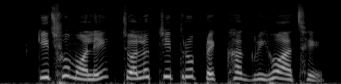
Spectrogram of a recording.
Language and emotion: Bengali, neutral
